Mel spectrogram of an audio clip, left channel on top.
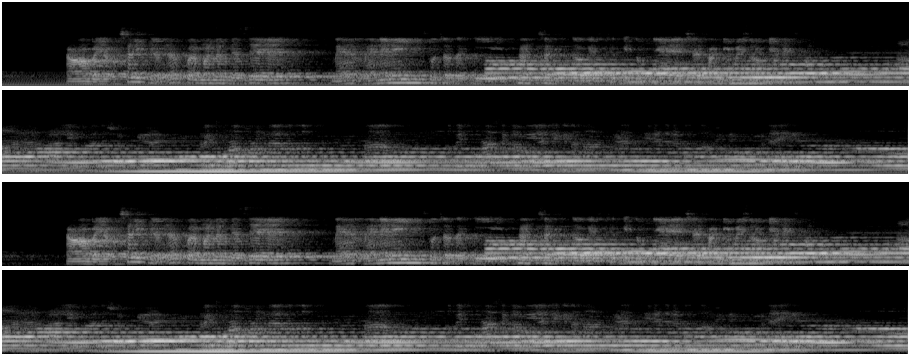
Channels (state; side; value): noise; left; hum, 27 dB below the sound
